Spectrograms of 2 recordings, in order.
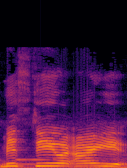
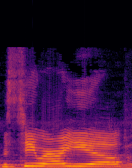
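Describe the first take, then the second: First: The voice sounds sweet and innocent. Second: The voice sounds ordinary, not especially innocent. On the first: The speaker calls it right. "I need to sound more innocent" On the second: The speaker calls it wrong. "I don't sound innocent enough"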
